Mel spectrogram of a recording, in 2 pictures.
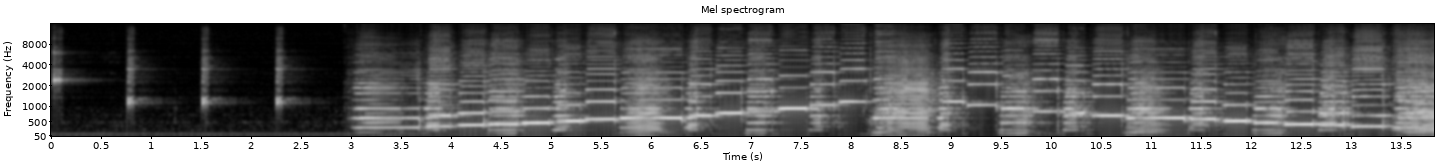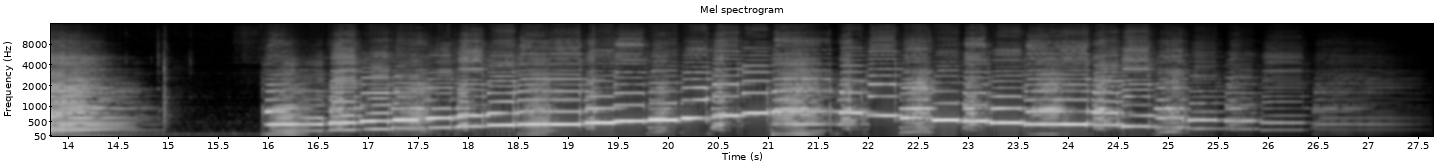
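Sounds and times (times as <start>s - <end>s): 
E-flat and D-flat major scales: 0.8s - 14.9s, 16.0s - 27.5s.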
